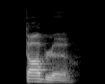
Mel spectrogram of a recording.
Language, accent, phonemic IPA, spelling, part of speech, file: French, France, /ta.blœʁ/, tableur, noun, LL-Q150 (fra)-tableur.wav
- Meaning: spreadsheet (computer application for organization, analysis, and storage of data in tabular form)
